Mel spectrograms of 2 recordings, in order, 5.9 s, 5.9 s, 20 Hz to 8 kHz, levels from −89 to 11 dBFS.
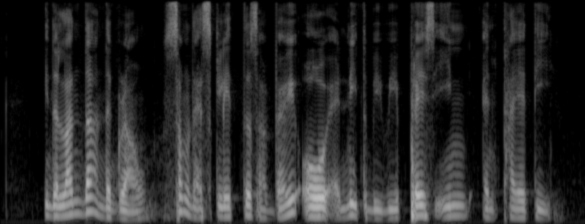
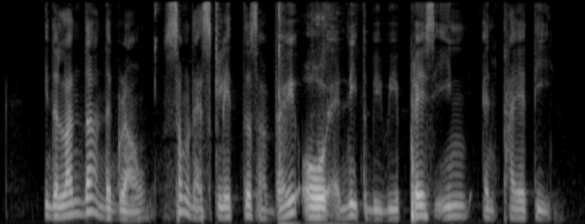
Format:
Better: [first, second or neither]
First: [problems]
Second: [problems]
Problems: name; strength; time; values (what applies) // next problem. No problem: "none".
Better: first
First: none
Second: noise reduction (neural mask model Resemble Enhance denoiser)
